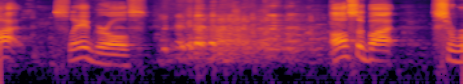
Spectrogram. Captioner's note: laughter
